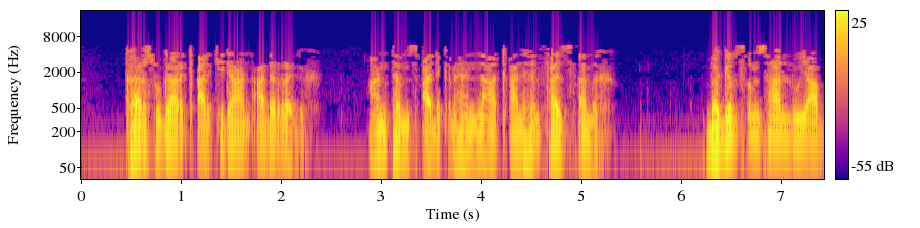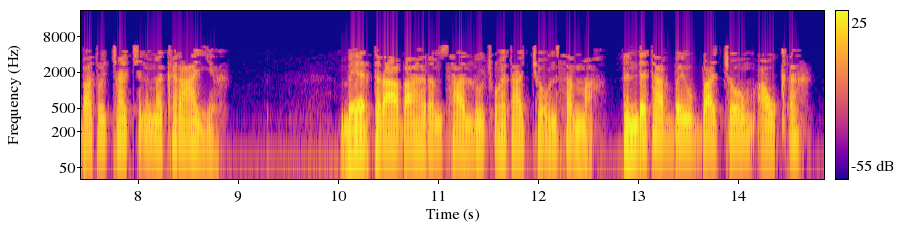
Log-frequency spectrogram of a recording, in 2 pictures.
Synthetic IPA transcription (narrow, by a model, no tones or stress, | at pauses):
kʰəɨɾsuɡaɾkʼalkʰid̪anʔa̰d̪ərːəɡɨh | ʔant̪ʰəmsʼad̪ɨkʼnəhɨnːakʼalhɨnfəsʼəmɨ̰h | bəɡɨβsʼɨmsalːujɛabːat̪ʰo̞t͡ʃːat͡ʃːɪnməkʰəɾaːjːɛ̰h | bəe̞ɾt̪ʰɨɾabahɨɾɨmsalːut͡ʃʼuhət̪ʰat͡ʃːɛwɨnsəmːa̰h | ʔɨnd̪ət̪ʰabːəjubːat͡ʃːɛwma̰wkʼəh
